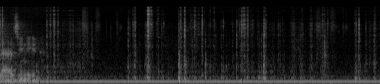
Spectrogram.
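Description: Small plastic parts click and tap together as hands handle them.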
